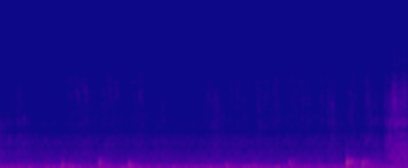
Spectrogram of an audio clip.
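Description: Marker drawing and writing on a whiteboard: a scattering of faint short scratchy strokes and light taps over quiet room tone.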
